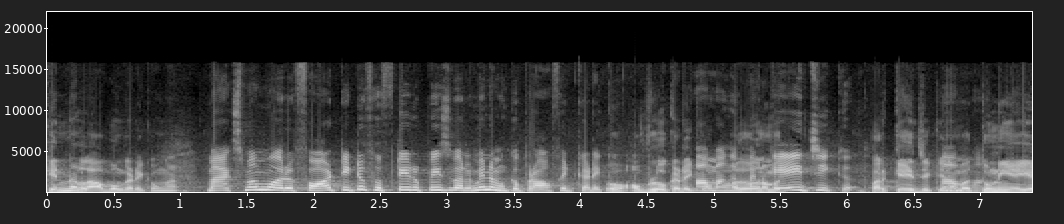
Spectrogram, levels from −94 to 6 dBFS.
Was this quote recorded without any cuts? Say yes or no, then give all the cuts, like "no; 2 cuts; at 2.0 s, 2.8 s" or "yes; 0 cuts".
yes; 0 cuts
